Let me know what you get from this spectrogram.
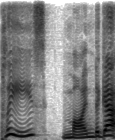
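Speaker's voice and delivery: put-on thick Irish accent. Retelling the train's intercom announcement, in a thick Irish accent. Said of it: "this thick Irish accent came out over the intercom".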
